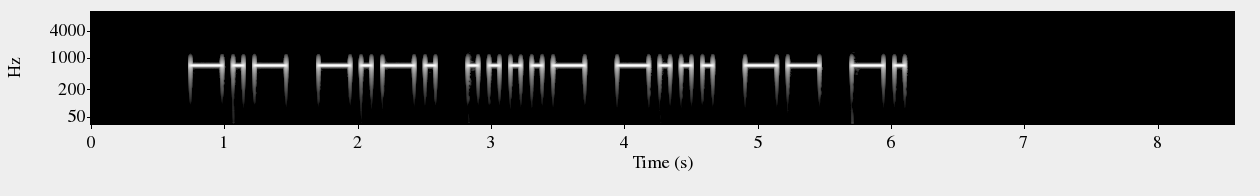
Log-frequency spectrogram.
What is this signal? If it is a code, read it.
Morse code, heard as a keyed tone, about 15 wpm, 700 Hz. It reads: KC4BMN
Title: USA Call Signs - 6 Characters - Repeated 3x - 15wpm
